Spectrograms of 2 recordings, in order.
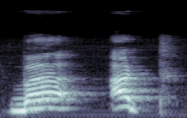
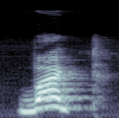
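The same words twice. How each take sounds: First: "ब", pause, "अट": the word split in two; teacher separating "ब" from short-vowel "अट"; sounded out. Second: Said in the usual way. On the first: Shown as a demonstration. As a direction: break it into "ब" and "अट" for a learner. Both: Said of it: "ए की sound आ रही है".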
